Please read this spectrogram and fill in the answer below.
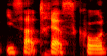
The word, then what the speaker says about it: ISA-TRAESKO: Und meine erste Frage ist an dich, habe ich das richtig ausgesprochen, Isa Tresco? Da war ich mir nämlich sehr unsicher in der Vorbereitung. Ja, lieben Dank dir, hast du perfekt ausgesprochen.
